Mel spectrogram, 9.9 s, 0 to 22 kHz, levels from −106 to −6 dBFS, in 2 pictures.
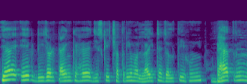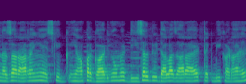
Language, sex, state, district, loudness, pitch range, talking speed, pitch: Hindi, male, Uttar Pradesh, Jalaun, -32 LUFS, 155-180 Hz, 190 wpm, 170 Hz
